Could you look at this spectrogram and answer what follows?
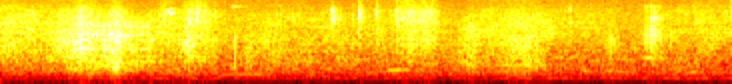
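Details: White-naped jays in a flock giving rough, broadband scolding calls, a strong burst early on followed by several shorter harsh notes spread through the rest.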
